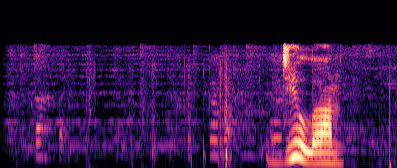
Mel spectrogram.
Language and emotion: Russian, neutral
